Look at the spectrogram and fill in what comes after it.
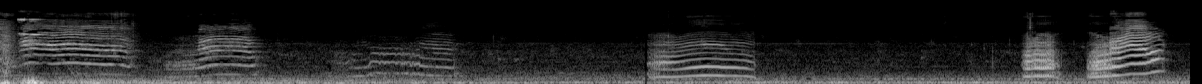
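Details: Pet cats in a funny compilation give a run of clear, tonal meows, some long and wavering, others short and bent, roughly one every second or two, with low background rumble and a little speech.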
